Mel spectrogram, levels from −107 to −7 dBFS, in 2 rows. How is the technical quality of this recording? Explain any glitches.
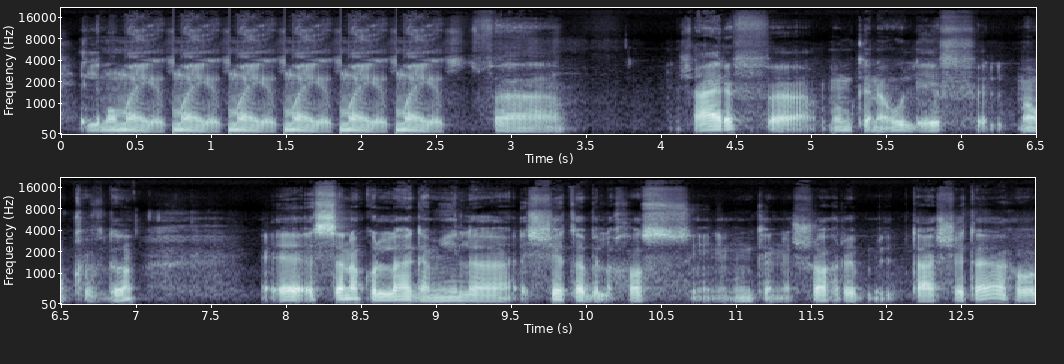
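The recording has one clear glitch, a system hang loop from 0.74 to 2.60 s. For that stretch the computer or audio driver seems to have stalled while the sound hardware kept replaying its ring buffer, so one 0.37 s slice of speech repeats exactly, five times, at about 2.7 Hz. That loop length fits a 16384-sample buffer. It comes across like a skipping record rather than a buzz. Afterward the speech picks up with little or nothing missing.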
